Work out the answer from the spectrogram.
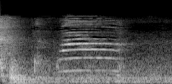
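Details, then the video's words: Kitten meowing indoors: a single drawn-out, tonal meow of about half a second, steady then fading, over a dense background hum. "kitten meowing"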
